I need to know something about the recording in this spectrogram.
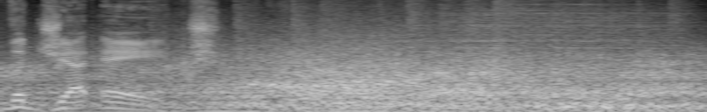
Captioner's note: engines blaring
